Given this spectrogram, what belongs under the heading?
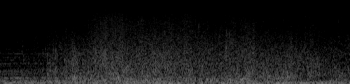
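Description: Water sloshing and broad wave wash in the video game Alan Wake 2, a steady dense rush of surf-like noise with no speech, continuous throughout.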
